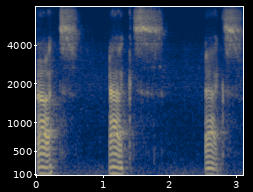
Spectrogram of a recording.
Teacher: We go from k to s immediately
